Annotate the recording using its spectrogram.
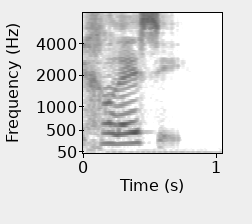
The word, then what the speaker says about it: Khaleesi: And I heard an interview with him on a podcast where he was like, yeah, Khaleesi is not pronounced like that. in the actual language that I made, E and I are not pronounced the same. You would say Khaleesi.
